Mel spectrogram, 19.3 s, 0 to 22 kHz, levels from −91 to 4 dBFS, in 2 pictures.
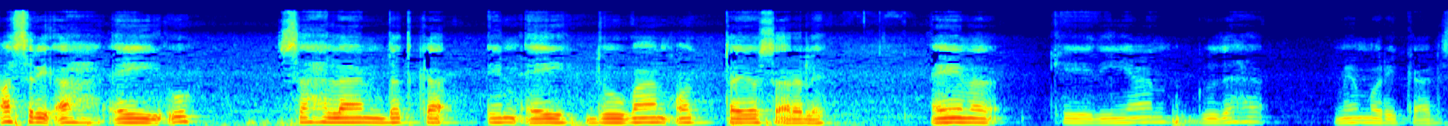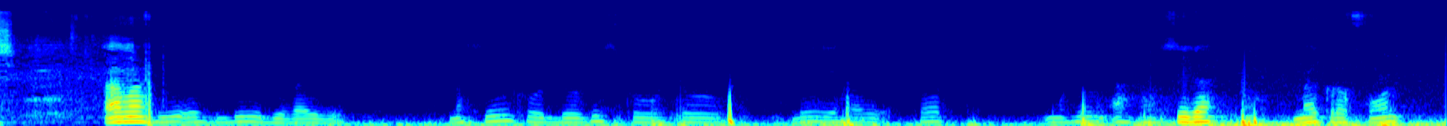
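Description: Codec damage is plainly audible throughout the speech, and nothing remains above 14.9 kHz. The likely cause is HE-AAC compression at a rate that fits about 20 kbps. Its treble is rebuilt by copying lower bands upward, so upper harmonics do not match the original.

From 17.09 to 17.59 s there is zipper noise. The level moves by roughly 15 dB in unsmoothed steps, about a hundred per second. Each step adds a small click. Together they form a ticking buzz over the speech.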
